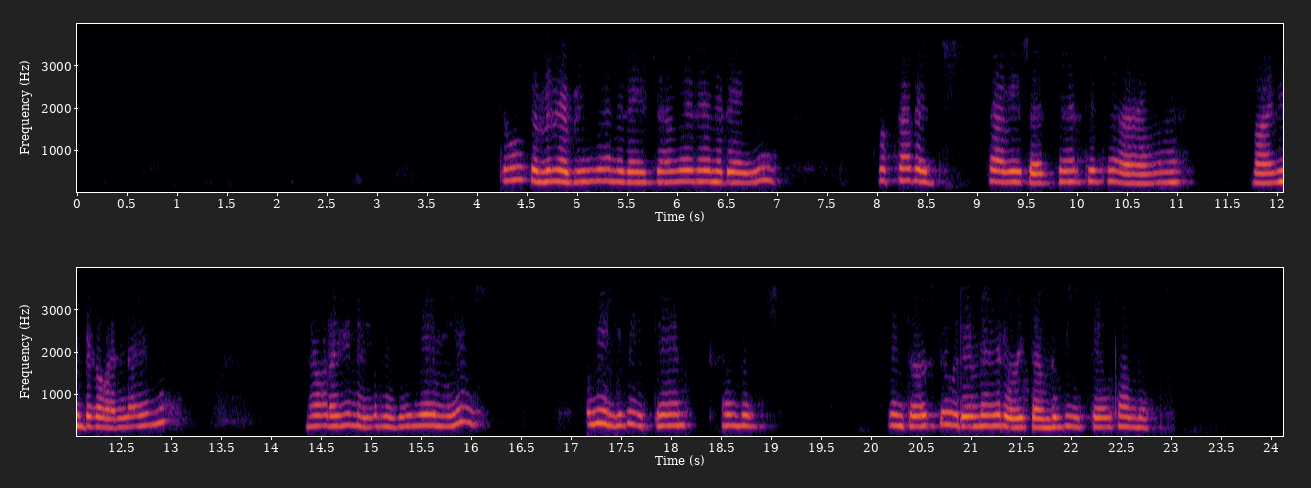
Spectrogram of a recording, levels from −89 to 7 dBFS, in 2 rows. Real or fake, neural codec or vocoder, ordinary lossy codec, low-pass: fake; codec, 16 kHz, 1.1 kbps, Voila-Tokenizer; Opus, 24 kbps; 3.6 kHz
